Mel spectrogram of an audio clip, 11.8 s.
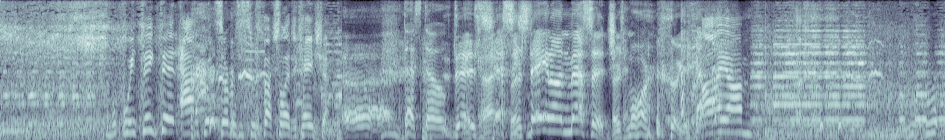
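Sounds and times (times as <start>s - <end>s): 
car horns honking: 0.0s - 4.3s, 8.7s - 11.8s
speech: 1.4s - 11.8s
laughter: 2.2s - 6.7s, 7.9s - 11.0s.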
